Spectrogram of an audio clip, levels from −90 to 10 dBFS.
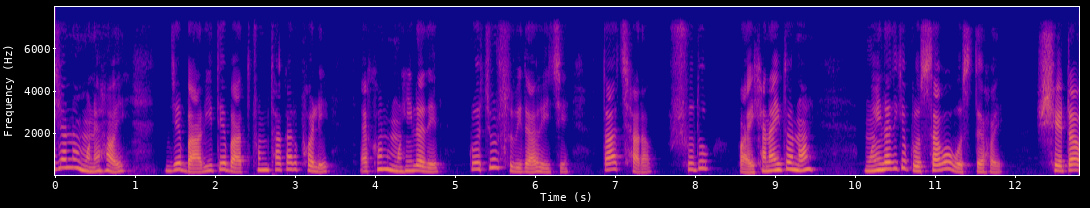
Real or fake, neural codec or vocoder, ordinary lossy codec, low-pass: real; none; none; 7.2 kHz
